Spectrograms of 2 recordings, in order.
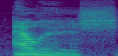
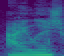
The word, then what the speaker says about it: Eilish: fiction it's a Billy Ellis thought I said I always pronounce it Ellis people correct me say it's Eilish which I guess makes more sense concerning how it spouts but I'll I think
